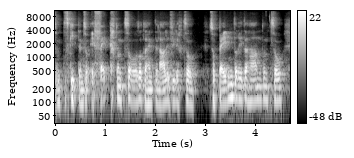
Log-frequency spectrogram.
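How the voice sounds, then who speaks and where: There is noticeable background noise as a man speaks at a fairly quick pace with a fairly low pitch. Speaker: podcast host. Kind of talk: casual chat. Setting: at a guest's home.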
